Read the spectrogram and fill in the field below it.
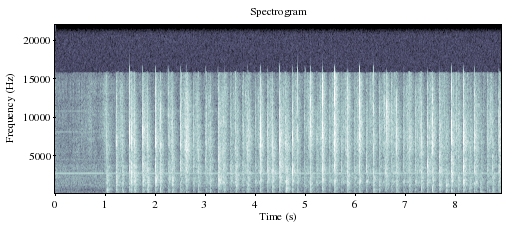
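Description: Fingernails tap rapidly on a phone.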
